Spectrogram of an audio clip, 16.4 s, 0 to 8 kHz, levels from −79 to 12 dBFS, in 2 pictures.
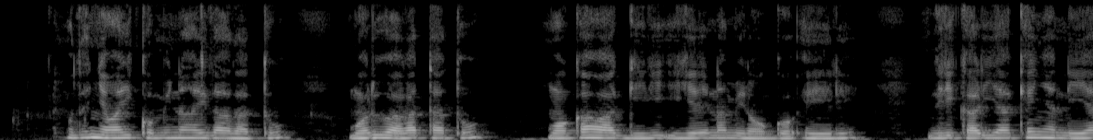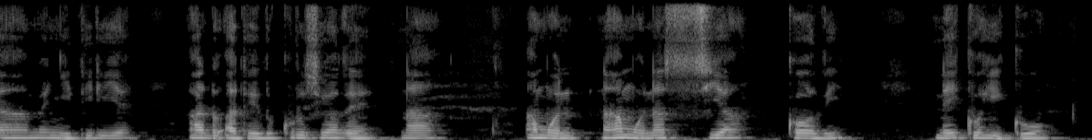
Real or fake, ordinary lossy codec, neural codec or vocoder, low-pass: real; none; none; none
